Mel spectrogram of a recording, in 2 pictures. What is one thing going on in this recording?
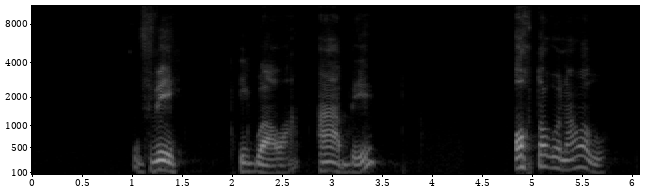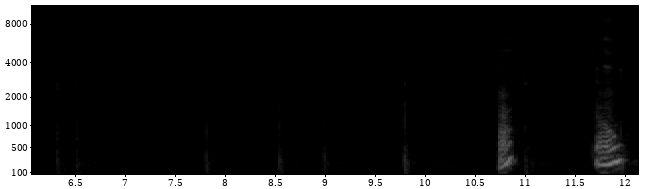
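A young man speaks calmly through an online call, in short phrases with pauses.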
